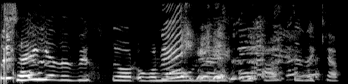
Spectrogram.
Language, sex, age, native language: Icelandic, female, 10, Icelandic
